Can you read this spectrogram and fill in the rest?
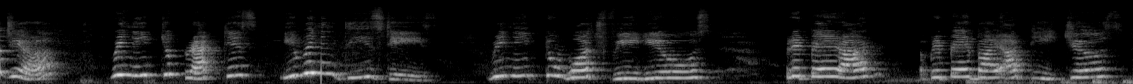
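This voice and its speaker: Lady doing a caring lil puppet girl, super high, slow n teachery, roomy echo. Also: exaggerated voice. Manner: slow, emphatic, coaxing and teacherly. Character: Dora, a caring, instructive young girl puppet. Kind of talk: children's puppet show dialogue. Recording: echoey room.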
